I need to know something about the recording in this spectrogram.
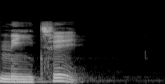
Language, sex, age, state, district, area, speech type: Hindi, male, 18-30, Uttar Pradesh, Sonbhadra, rural, read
